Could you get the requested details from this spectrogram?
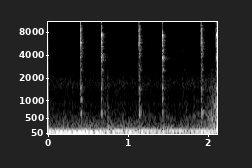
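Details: Club Car gas golf cart that wouldn't start, key on in neutral: six crisp clicks over low hum after bending neutral micro switch arm out with screwdriver; switch now clicking normally and cart runs.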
